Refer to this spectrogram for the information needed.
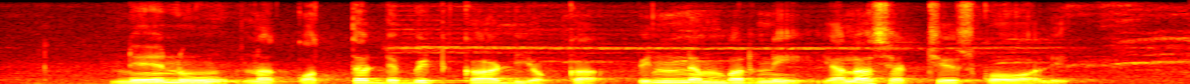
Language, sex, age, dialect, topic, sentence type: Telugu, male, 18-24, Utterandhra, banking, question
